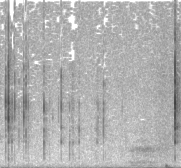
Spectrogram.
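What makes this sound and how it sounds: A pair of eyeglasses worn on the face is tapped lightly. Short, sharp high-pitched ticks stand out over a steady low rumble, with a brighter click near the end.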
